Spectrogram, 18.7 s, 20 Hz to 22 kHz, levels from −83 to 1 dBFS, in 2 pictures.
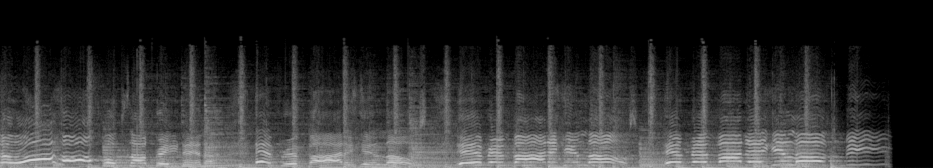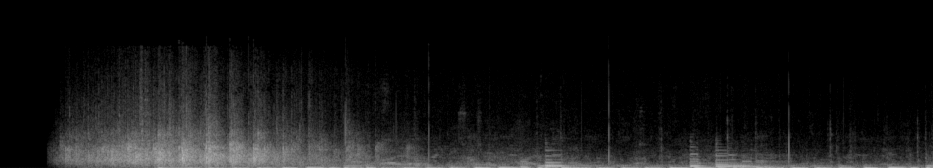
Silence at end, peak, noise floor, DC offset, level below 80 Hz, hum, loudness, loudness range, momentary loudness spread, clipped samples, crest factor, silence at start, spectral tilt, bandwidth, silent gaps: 0 s; -8 dBFS; -80 dBFS; under 0.1%; -42 dBFS; none; -23 LUFS; 14 LU; 19 LU; under 0.1%; 16 dB; 0 s; -4 dB/octave; 17 kHz; none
